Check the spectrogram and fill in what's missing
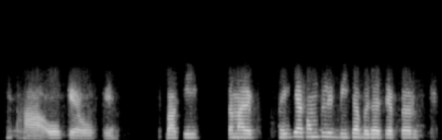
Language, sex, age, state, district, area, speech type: Gujarati, female, 18-30, Gujarat, Junagadh, rural, conversation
